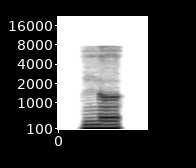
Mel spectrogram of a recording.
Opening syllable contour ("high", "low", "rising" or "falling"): high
